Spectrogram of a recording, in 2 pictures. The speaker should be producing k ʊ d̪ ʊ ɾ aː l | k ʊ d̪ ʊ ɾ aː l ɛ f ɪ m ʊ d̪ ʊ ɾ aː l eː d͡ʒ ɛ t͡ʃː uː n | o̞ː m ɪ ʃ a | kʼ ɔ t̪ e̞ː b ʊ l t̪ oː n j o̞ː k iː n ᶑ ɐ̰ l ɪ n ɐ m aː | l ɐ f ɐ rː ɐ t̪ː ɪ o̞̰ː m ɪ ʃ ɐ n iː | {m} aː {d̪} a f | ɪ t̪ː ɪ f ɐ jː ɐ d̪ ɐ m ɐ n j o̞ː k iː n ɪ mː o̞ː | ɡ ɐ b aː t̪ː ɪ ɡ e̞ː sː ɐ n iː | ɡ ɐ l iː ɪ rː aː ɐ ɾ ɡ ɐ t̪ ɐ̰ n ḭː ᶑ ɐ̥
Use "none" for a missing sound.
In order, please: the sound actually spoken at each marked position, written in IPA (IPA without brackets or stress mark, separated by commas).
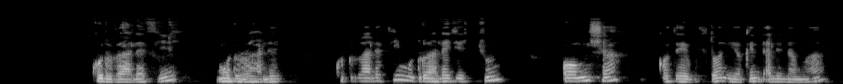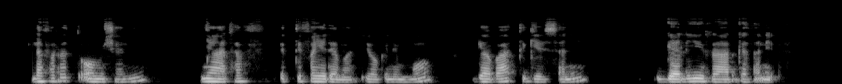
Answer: ɲ, t̪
